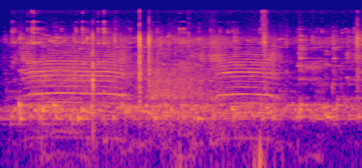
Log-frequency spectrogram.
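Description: Newly bought young goat kids bleat on a farm, several overlapping wavering cries repeating close by over a steady background hum, with a few sharp knocks and thumps between calls.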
